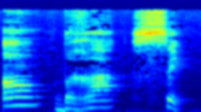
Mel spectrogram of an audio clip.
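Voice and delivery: "Embrasser" very slow, in three separate syllables; word sounded out. Shown as a demonstration. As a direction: pause between each syllable of "Embrasser". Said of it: "Maintenant, nous allons lire les mots". ("Embrasser" découpé très lentement, em-bra-sser)

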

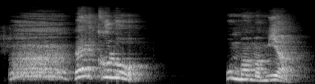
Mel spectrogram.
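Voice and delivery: high, loud shriek of fright; startled cry. Real, not acted. Gamer startled by the monster, high fearful cry. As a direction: jump out of your skin. Jump scare in horror game.

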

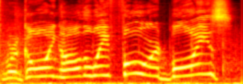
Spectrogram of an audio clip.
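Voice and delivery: rallying hype. Real, not acted. Rallying the chat.

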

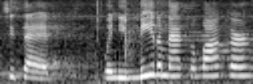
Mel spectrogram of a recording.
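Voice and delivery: usual speaking voice

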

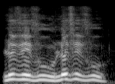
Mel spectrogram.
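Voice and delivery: amused and alarmed cry. A narrator's reading. Dounia to the kneeling student, amused and worried cry. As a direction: plead with him to get up, amused yet worried. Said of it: "criait Dounia, amusée et inquiète".

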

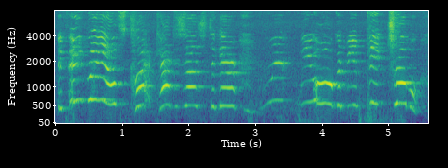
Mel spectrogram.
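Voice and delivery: very high, loud, urgent; Yesterday George warning. Acted. Yesterday George warning they'll be caught together, high and loud. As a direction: warn them at top pitch.

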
